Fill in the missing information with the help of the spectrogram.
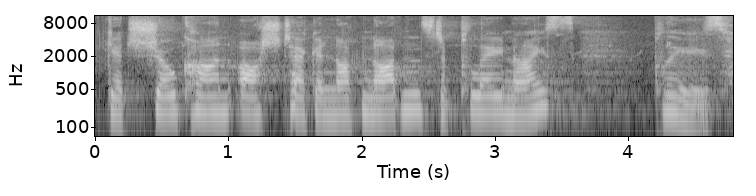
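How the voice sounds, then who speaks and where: A woman playing a proud, wary warrior princess in a video game, with a husky, breathy voice and a pointed manner. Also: fairly low pitch, little pitch movement, takes it slowly. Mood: guarded, challenging. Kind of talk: video game character acting. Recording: long hall-like reverb.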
